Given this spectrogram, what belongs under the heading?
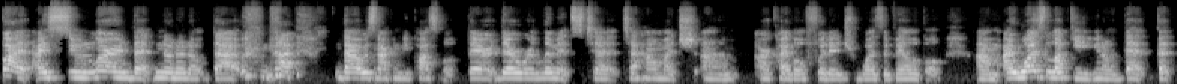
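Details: Real stuttering in an adult woman who says she stutters sometimes, speaking on a panel; repetitions of words and phrases are heard.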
